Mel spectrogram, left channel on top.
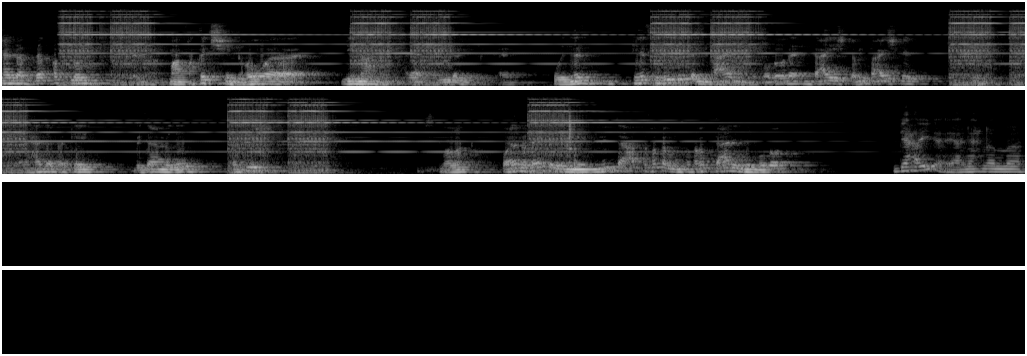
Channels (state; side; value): silent; right; digital silence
